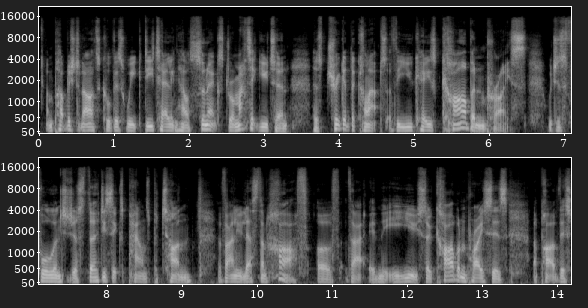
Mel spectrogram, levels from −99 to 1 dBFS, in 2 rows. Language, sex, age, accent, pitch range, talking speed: English, male, 30-49, British, 90-115 Hz, 190 wpm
